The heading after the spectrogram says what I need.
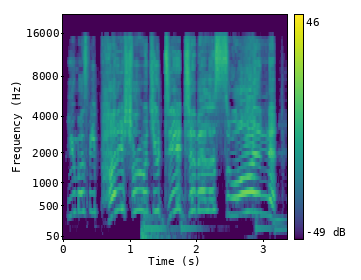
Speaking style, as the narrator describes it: shrieked, and the drool was slopping down his face

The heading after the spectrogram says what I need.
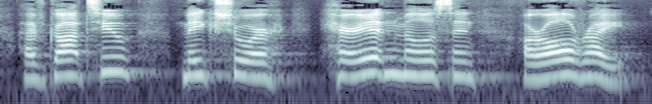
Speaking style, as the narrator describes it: Jane panted behind her

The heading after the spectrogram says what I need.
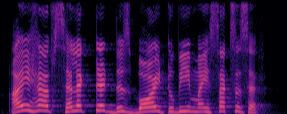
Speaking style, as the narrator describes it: said in a loud, firm voice

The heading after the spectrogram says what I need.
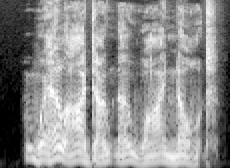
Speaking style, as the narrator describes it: said the inspector

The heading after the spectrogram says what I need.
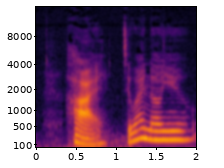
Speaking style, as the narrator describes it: asked

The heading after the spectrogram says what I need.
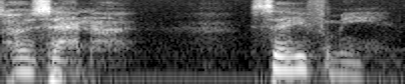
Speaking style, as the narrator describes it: whispering to those waters

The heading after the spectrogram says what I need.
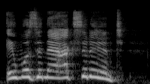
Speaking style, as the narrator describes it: Drake yelled back

